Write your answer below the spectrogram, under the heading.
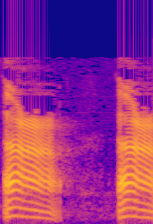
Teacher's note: لسان المزمار يعود إلى الخلف قليلا مما يضيق مكان خروج حرف العين أع، هكذا العين الفصيحة التي كانت العرب تنطقها في زمن النبوة.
